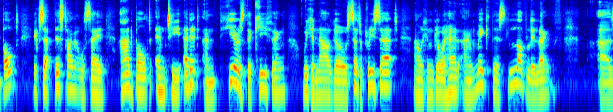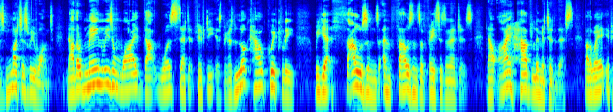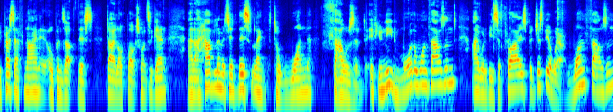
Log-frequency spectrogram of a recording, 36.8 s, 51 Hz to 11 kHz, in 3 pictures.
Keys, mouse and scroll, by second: 0.0 click, 6.0 click, 10.0 click, 14.8 click, 22.2 click, 24.7 F9, 25.9 click, 32.6 click, 34.4-34.7 typing, 35.6 Return.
